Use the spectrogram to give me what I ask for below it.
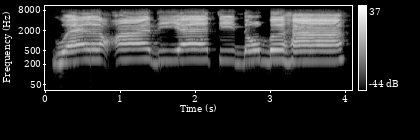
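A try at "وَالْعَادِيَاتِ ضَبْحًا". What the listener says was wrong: A-nya sempurnakan dulu, madhobi'inya. Bo, angkat lagi pangkal lidahnya ya, lalu itbak. Jadi itbak itu suaranya terkepung. Kalau diibaratkan dengan tanda panah, itu suaranya naik lurus ke langit-langit atas. Jadi dia suaranya lebih gendut ya. Bod juga punya sifat isti'la, ya, punya sifat isti'la.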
